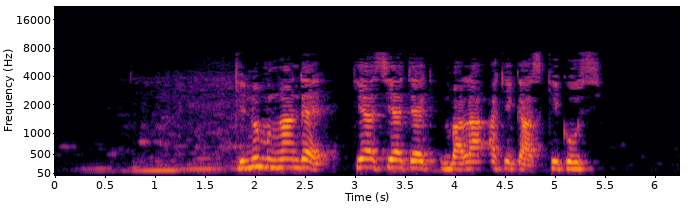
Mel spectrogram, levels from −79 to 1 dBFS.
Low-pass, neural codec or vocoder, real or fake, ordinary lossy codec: 7.2 kHz; none; real; MP3, 32 kbps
